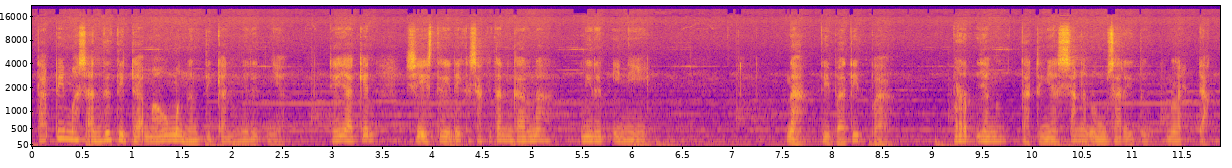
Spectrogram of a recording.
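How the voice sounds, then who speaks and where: A man telling a mystery story, acting out the characters' lines with sudden loud bursts. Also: mid-range voice, moderate pace. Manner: animated, acts out quotes with sudden loud bursts. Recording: music in the background.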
